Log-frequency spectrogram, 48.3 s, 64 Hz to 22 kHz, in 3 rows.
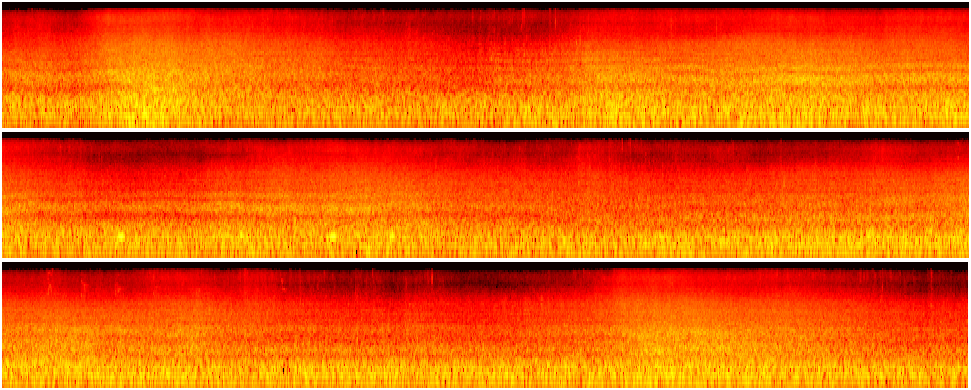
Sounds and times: waves in a medium strength breeze 0:00.0 - 0:48.3

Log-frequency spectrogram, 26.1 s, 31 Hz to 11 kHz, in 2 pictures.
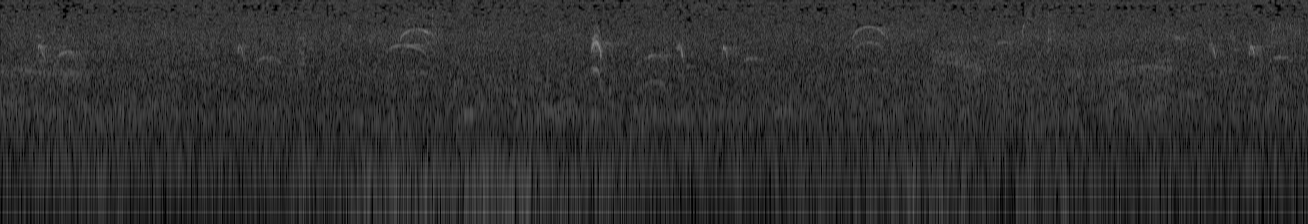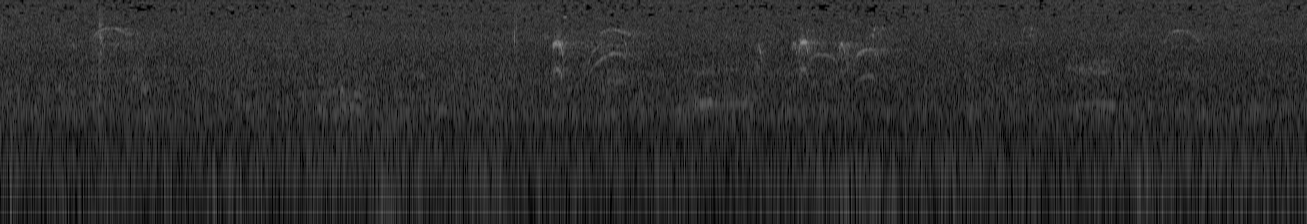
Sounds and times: cicadas 0:00.0 - 0:26.1
wind 0:00.0 - 0:26.1
birds 0:01.6 - 0:04.5
birds 0:05.2 - 0:14.6

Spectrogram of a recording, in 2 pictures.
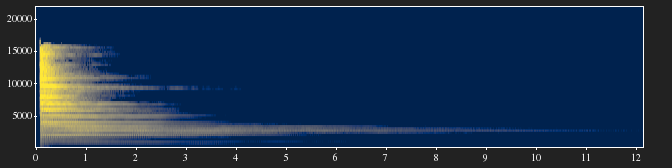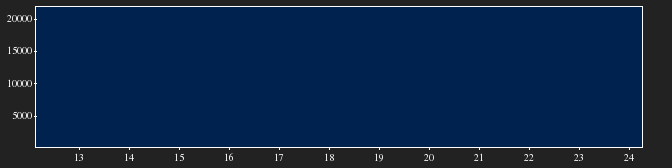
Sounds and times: metal spring hit with a metal rod 0:00.0 - 0:03.3

